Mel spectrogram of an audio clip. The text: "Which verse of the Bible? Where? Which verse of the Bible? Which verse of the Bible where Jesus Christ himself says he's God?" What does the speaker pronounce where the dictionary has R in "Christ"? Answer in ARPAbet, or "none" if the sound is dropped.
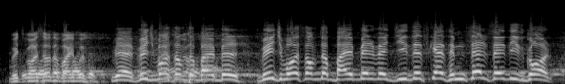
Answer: none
